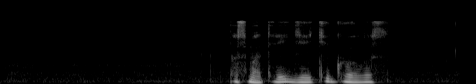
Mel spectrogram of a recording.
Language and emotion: Russian, neutral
